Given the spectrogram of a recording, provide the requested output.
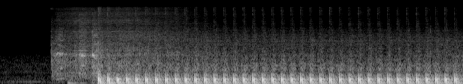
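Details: Kawasaki KLR650 single, rebuilt project bike, completely cold start without choke: starter whirrs briefly, engine fires right up into a steady even thump around 3.5 beats per second; healthy cold idle, idle may need adjusting.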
